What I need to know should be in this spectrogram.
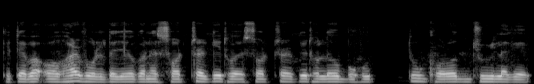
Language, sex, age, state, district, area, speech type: Assamese, male, 30-45, Assam, Charaideo, urban, spontaneous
